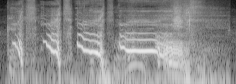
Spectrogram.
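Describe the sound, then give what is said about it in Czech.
A man sobs and wails in a series of high, quavering cries that slide downward, fairly loud, with a shaky breathy tail at the end and no words; genuine crying by a voice actor dubbing a film's final scene in which a man bids farewell to his dog before it is put to sleep. “A tam jsem, skutečně tam je můj nefalšovaný pláč.”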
